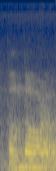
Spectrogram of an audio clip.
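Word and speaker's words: dunder: 이런 거를 읽을 때 던더라고 읽으면 됩니다. 그리고 던더 이렇게 읽으면 되고요. 그 뭐냐면 더블 언더스코어 줄여서 던더라고 부르다.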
